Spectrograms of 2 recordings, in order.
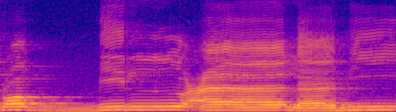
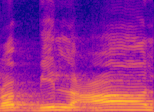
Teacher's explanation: karena Ain dengan lam itu sama-sama huruf tipis maka posisinya senyum saja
